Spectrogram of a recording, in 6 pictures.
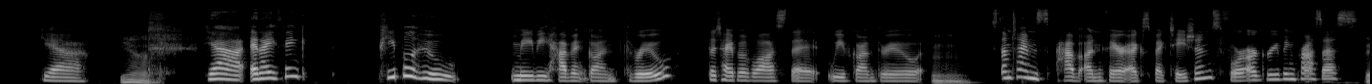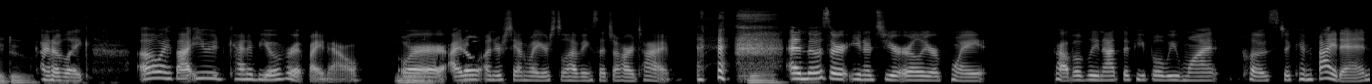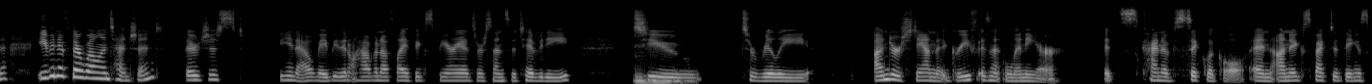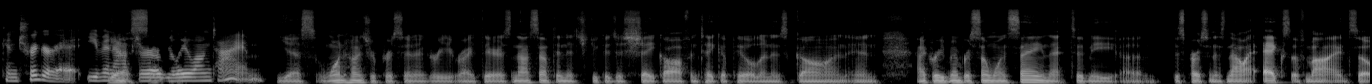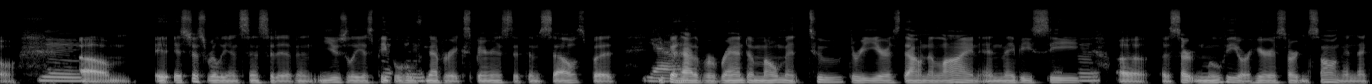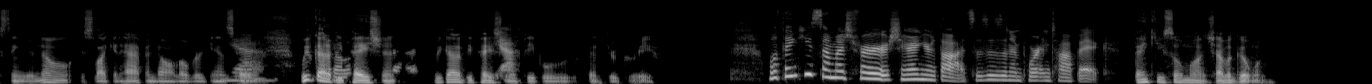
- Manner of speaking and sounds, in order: chuckle; other background noise
- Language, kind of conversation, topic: English, unstructured, What helps people cope with losing someone?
